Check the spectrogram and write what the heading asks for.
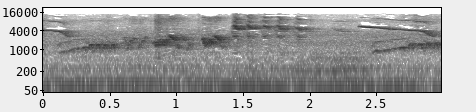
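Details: White-rumped shama song for stimulating caged birds: dense, overlapping whistled and buzzy phrases sweeping up and down, ending in a high falling note, over background hiss.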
